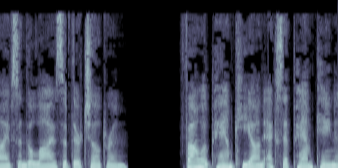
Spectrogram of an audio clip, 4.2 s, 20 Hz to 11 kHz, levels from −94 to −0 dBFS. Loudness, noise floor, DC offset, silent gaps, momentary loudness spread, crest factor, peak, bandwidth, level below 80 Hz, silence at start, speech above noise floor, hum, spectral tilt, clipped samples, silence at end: -24 LUFS; under -90 dBFS; under 0.1%; 1.61-2.24 s; 5 LU; 16 dB; -8 dBFS; 10.5 kHz; -62 dBFS; 0 s; over 67 dB; none; -5 dB/octave; under 0.1%; 0 s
